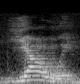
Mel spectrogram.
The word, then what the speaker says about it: Yahweh: On écrivait le nom de Dieu, c'était YHWH. Writing the name of God as YHWH. Et eux, dans leur langue, ils prononçaient ça Yahweh. And in their language, they could pronounce it as Yahweh.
